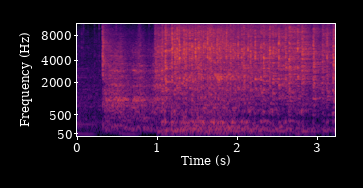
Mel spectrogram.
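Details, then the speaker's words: 1962 Mercury V8, after fixing fuel pickup hose at top of tank so pump sucks fuel: cranks, catches and settles into quick, light, even patter like a big sewing machine; running normally, coolant leaking at thermostat housing. "Oh, there, look. It's going now. So it sounds like a big sewing machine."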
